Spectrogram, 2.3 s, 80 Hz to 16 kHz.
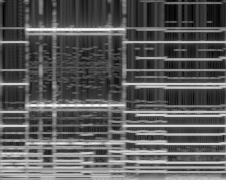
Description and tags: circuitbent Yamaha PSR-12 loop7
circuit, sample, yamaha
